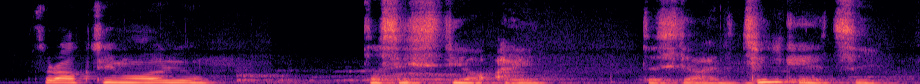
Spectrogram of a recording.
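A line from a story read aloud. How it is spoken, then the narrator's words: Plain. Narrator (German): sagte Albert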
